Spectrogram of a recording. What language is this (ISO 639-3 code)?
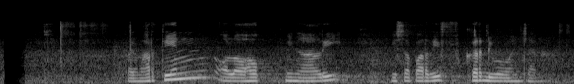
sun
